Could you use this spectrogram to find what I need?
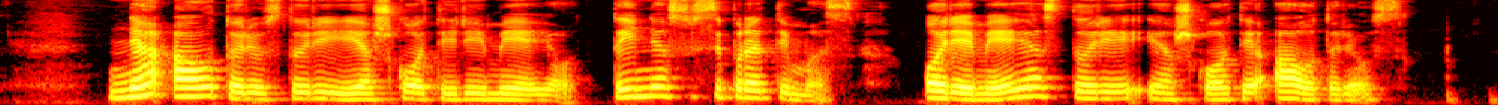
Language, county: Lithuanian, Telšiai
